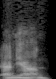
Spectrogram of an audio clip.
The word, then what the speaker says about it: Ainane: Yes, that was, they pronounce it Agnan.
